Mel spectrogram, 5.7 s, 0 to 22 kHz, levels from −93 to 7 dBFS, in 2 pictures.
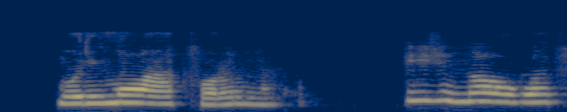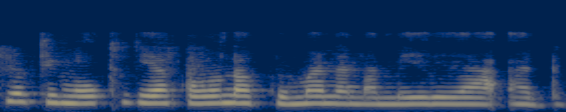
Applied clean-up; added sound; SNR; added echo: neural mask model DeepFilterNet 3.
